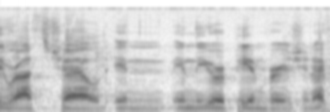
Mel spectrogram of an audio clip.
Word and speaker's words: Rothschild: I've heard people who know them, family, say Rothschild Depends. If you're German, you say Rothschild, and if you are if you refer to the French branch, it's de Rothschild.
